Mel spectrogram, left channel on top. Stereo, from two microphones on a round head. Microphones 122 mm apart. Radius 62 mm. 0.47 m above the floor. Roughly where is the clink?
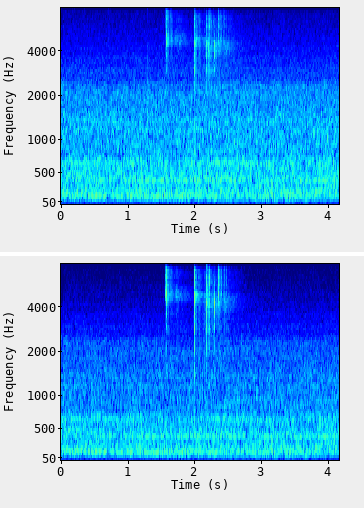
Right.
